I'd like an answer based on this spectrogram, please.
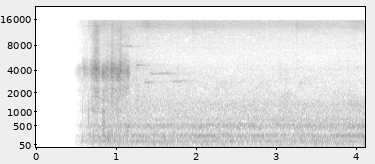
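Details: Carniolan honey bees (Apis mellifera carnica) at the hive as a queen returns home from a 3 to 5 minute orientation flight; after a brief silence a dense, steady low buzzing hum begins and continues, with a short higher whine near the start.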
